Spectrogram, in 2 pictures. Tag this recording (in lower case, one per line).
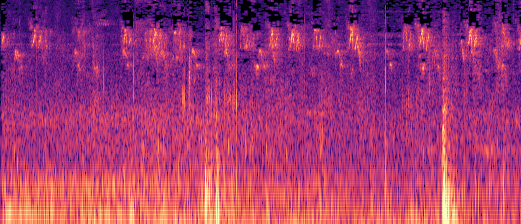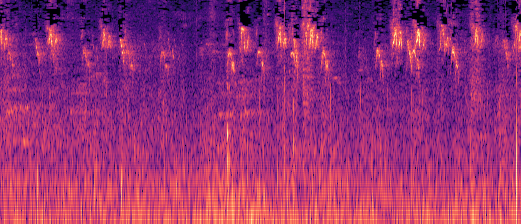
chirp
animal
bird vocalization
wild animals
bird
